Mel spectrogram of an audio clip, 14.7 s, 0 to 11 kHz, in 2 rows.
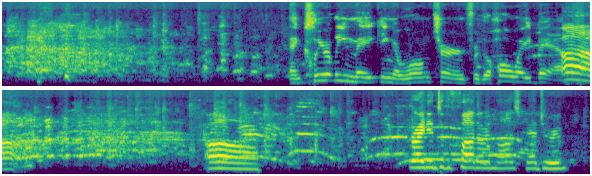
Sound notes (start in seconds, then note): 6.9 groans; 8.9 audience laughs and applauds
